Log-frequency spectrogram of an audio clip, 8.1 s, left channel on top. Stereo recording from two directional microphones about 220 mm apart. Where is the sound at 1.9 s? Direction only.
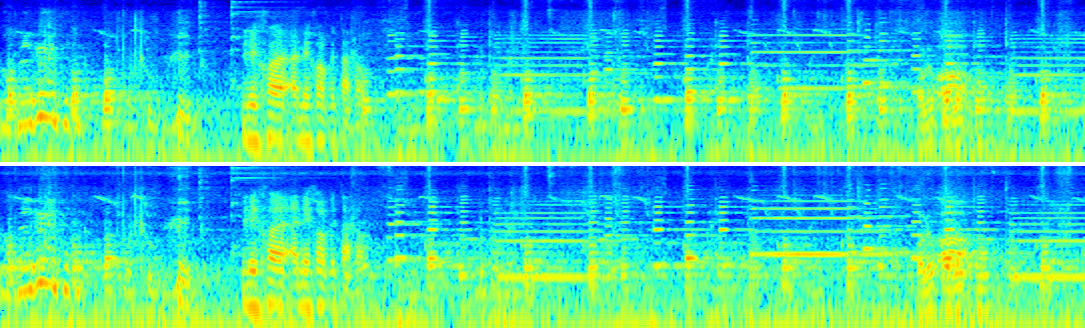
25° left (ahead or behind).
